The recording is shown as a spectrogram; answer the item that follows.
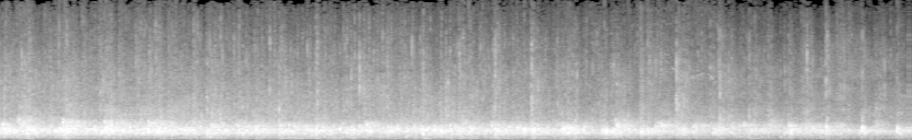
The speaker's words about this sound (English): So just let's give a round of applause.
